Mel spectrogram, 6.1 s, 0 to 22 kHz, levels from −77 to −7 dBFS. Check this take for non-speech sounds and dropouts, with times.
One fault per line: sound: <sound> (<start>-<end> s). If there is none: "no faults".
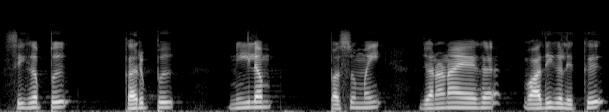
no faults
